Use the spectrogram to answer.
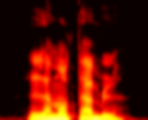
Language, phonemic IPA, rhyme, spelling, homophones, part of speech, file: French, /la.mɑ̃.tabl/, -abl, lamentable, lamentables, adjective, Fr-lamentable.ogg
- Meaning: lamentable; awful; deplorable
